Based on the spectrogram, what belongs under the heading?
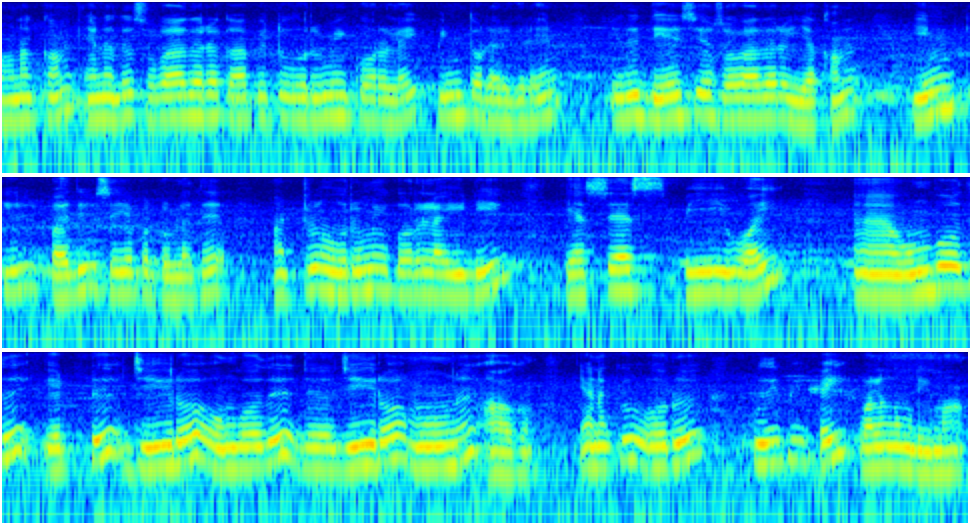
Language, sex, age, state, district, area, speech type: Tamil, female, 60+, Tamil Nadu, Perambalur, urban, read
